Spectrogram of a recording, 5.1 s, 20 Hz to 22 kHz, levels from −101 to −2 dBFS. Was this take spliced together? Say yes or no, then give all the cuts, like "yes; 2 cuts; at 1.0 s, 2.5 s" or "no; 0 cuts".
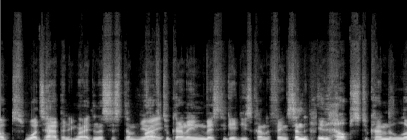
yes; 1 cut; at 3.9 s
